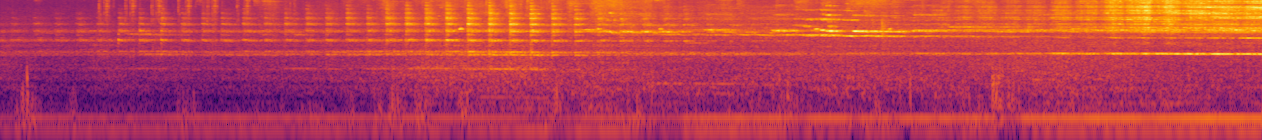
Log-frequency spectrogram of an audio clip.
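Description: MBTA commuter rail passenger train passing, its coaches rolling by with a steady low rumble and thin high wheel squeal, growing steadily louder.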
